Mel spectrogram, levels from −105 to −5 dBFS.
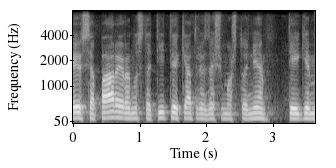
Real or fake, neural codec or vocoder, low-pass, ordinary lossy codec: real; none; 7.2 kHz; Opus, 32 kbps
